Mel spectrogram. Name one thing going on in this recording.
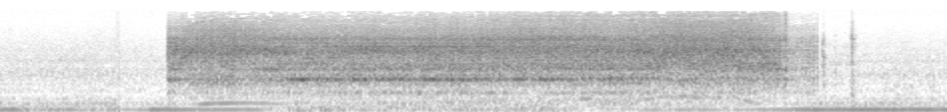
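An angle grinder whirs loudly.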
